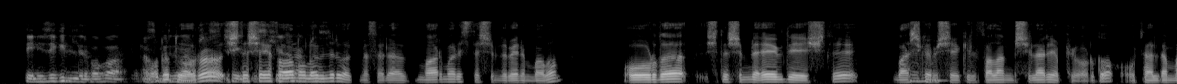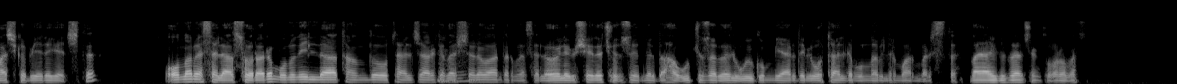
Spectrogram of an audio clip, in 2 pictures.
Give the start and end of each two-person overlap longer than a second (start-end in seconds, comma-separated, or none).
1.4-3.3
